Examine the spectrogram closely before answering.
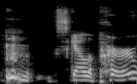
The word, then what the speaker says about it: Excalipur: Excalipur with a P. I feel like I didn't pronounce the P very well.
